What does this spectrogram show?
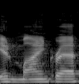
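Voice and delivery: ordinary talk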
